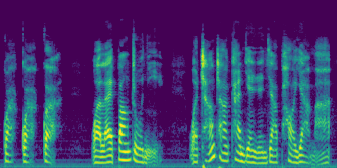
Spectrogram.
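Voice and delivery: low croaky frog. Acted. The frog offers help in a low frog voice. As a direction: speak low like a friendly frog.

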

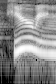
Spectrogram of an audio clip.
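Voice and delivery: "hearing" run together as here-in; linked words. Shown as a demonstration. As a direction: link "hearing" smoothly, no break between here and in. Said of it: "有非常自然的连读". (把“hearing”自然连读)

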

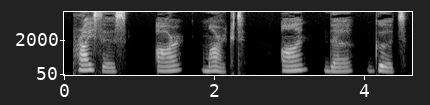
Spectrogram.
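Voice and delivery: very slow, word by word; slow reading. Shown as a demonstration. Teacher reading slowly for the class. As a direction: read it slowly so students follow. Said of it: "慢慢来读".

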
